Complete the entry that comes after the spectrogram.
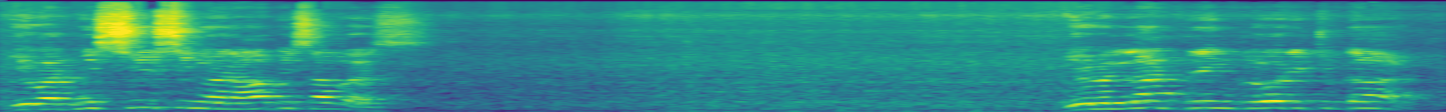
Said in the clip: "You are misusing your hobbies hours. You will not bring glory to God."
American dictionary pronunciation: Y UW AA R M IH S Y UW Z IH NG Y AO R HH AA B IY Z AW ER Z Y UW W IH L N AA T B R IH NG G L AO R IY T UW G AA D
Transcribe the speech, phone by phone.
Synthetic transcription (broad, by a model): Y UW AA R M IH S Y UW S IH NG Y AO R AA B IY S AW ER S Y UW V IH L N AA T B R IH NG G L AO R IY T UW G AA D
